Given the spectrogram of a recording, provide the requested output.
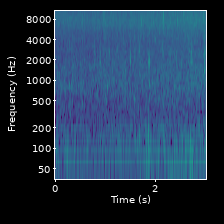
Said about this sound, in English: And then, just as he was putting a few of the last brush strokes on the wall, the rain switched from a trickle to a downpour.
